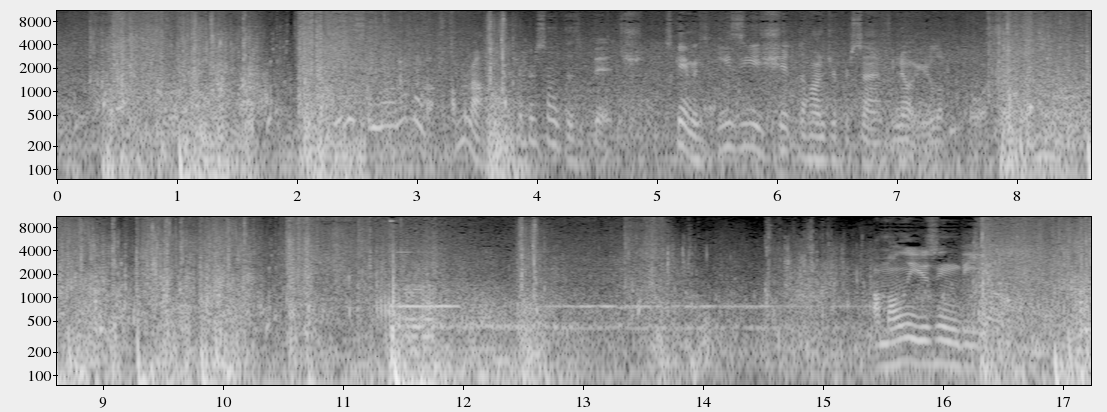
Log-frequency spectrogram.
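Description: Water splashes as a fish swims.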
